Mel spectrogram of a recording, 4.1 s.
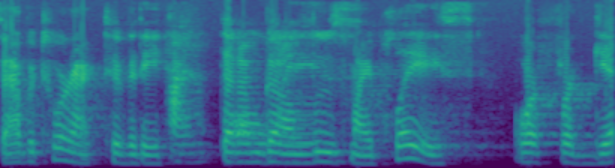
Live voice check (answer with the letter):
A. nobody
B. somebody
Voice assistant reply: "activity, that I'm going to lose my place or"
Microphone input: B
